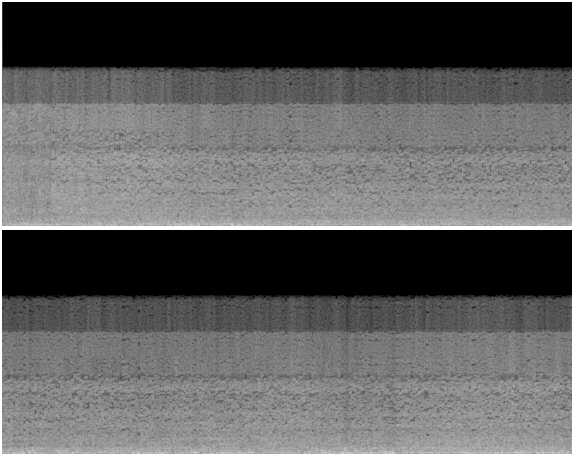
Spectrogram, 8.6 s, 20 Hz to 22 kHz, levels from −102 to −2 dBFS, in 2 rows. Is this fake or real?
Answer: real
